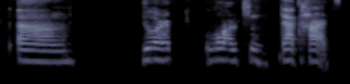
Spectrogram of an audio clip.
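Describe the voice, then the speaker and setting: A woman with a Spanish accent speaks very slowly at a fairly low pitch. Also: dry, close sound with no echo. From Mexico. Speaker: spinal cord injury survivor and patient representative. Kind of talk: testimony. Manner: halting, with frequent fillers and restarts.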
